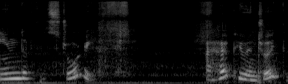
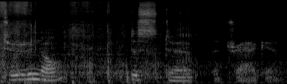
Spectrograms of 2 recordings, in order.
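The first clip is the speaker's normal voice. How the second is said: hushed title; 8 dB quieter than usual. A narrator's reading. Whispered story title.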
